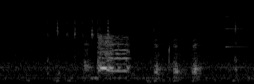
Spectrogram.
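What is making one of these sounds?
A pig grunts nearby.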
